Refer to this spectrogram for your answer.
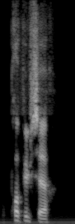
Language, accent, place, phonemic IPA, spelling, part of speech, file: French, France, Lyon, /pʁɔ.pyl.sœʁ/, propulseur, noun, LL-Q150 (fra)-propulseur.wav
- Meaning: 1. propeller 2. spear thrower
